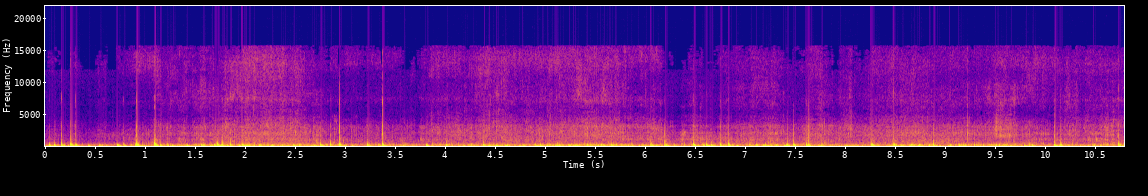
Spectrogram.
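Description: Long fingernails tap and scratch a flat blue plastic bubble wrap padded envelope with air-filled bubbles. The result is a steady run of quick, dull, low taps over a soft scratchy rustle, with no ring after each hit.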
